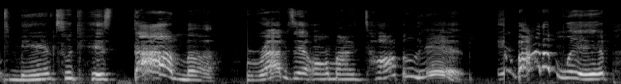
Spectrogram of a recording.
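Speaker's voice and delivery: slow, loud, high and emphatic, half crying; shocked outrage. Real, not acted. Telling viewers the shocking thing her date did, slow and loud. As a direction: stretch every word out in disbelief.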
